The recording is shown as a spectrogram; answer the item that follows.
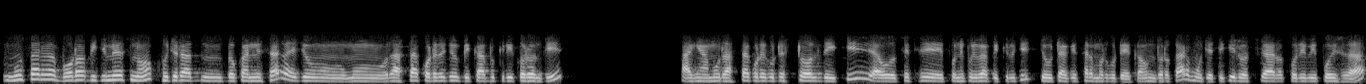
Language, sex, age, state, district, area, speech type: Odia, male, 18-30, Odisha, Nayagarh, rural, conversation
